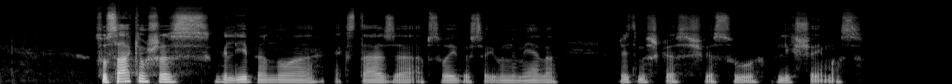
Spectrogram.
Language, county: Lithuanian, Kaunas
